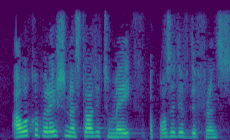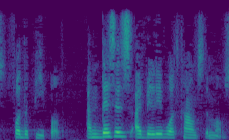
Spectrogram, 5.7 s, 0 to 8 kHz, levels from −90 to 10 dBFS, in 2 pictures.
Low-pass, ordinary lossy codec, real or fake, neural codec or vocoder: 7.2 kHz; none; real; none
